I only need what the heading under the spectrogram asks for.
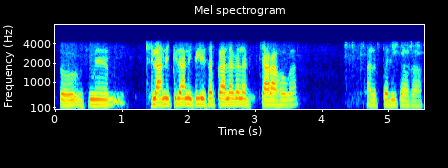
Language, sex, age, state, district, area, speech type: Urdu, female, 30-45, Bihar, Madhubani, rural, conversation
